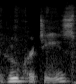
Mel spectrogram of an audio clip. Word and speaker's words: Hoocrates: And by the way, yes, I did pronounce it Hoocrates, because it's supposed to be a play on Socrates, I would imagine.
